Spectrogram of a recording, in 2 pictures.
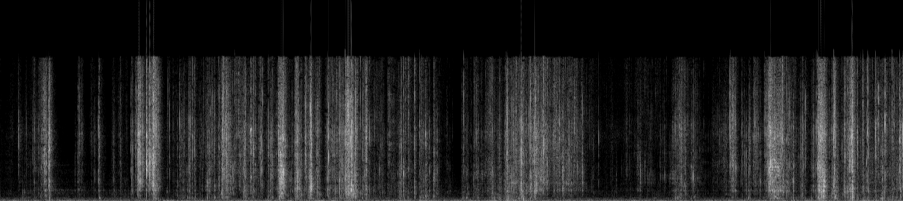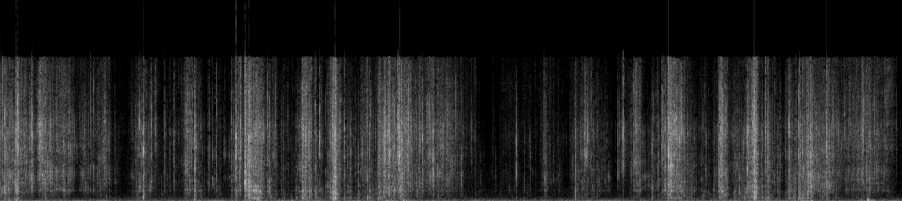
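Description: Foil trading-card pack wrappers crinkling and tearing as the packs are handled and ripped open, in irregular bursts of rustling.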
